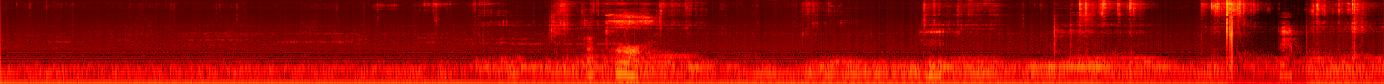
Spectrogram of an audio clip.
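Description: A string rustles as it is wound and tied around a stalk.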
